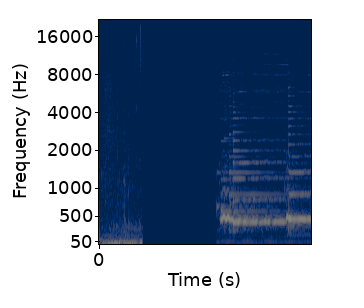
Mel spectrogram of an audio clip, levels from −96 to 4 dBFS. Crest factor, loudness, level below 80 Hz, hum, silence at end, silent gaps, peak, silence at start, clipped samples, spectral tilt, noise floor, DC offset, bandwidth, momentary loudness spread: 16 dB; -51 LUFS; -68 dBFS; none; 0 s; 0.90-1.68 s, 1.75-2.28 s; -36 dBFS; 0 s; under 0.1%; -4.5 dB/octave; under -90 dBFS; under 0.1%; over 20 kHz; 20 LU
